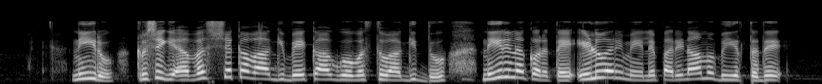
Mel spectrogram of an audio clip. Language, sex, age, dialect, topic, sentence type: Kannada, female, 18-24, Coastal/Dakshin, agriculture, statement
